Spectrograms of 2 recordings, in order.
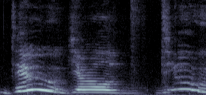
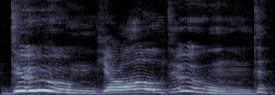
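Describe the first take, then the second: First: High, loud doom line breaking up; nearly corpsing. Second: Slow, drawn-out doom warning; slow ominous raspy drawl. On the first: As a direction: fight back laughter on the doom line. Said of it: "He's nearly corpsing as he says it". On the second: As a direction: intone it like a dying villain. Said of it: "He's supposed to say". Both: Retold or imitated.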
